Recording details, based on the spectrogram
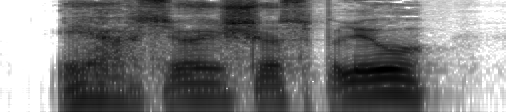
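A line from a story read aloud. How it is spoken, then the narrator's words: Hoarse sad question. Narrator (Russian): спросил хриплым и печальным голосом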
